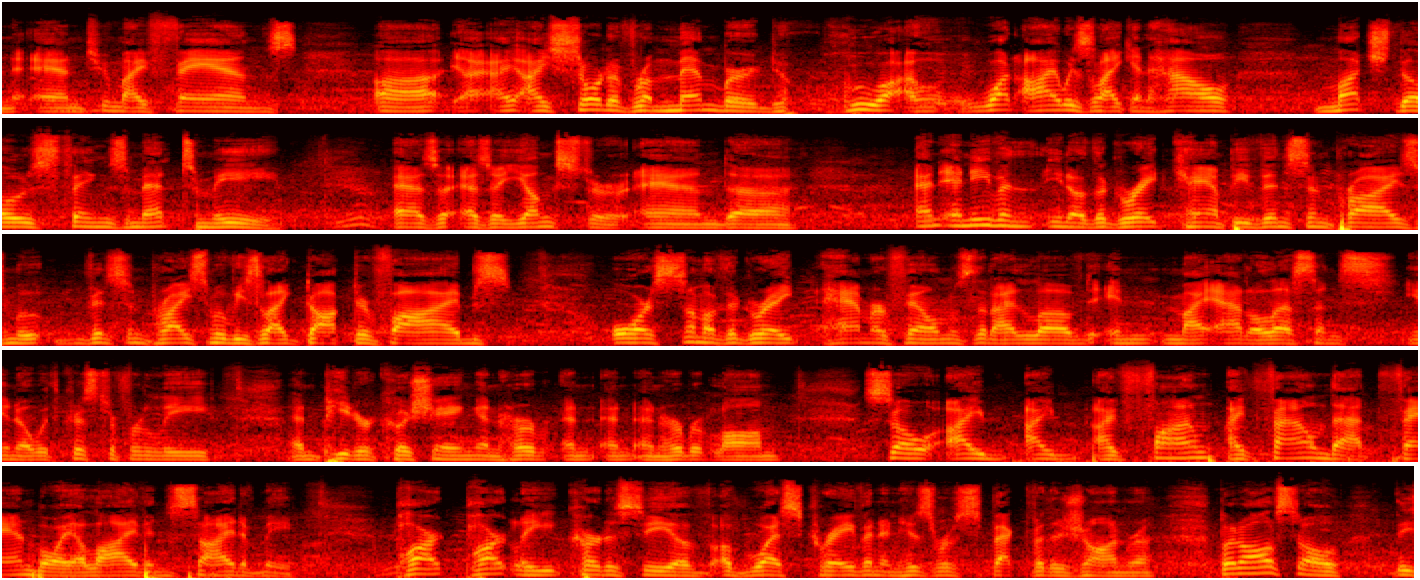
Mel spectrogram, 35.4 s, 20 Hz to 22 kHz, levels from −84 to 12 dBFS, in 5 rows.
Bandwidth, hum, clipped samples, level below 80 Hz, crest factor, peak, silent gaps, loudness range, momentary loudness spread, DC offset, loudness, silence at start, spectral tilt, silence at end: 15.5 kHz; none; under 0.1%; -40 dBFS; 20 dB; -6 dBFS; none; 3 LU; 8 LU; under 0.1%; -25 LUFS; 0 s; -3.5 dB/octave; 0 s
